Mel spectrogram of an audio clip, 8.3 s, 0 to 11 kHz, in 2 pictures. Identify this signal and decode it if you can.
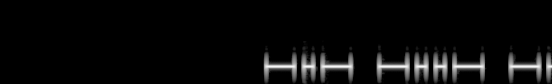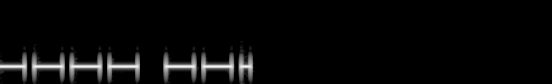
Morse code, heard as a keyed tone, about 17 wpm, 700 Hz. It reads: KX0G
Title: USA Call Signs - 4 Characters - 17wpm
